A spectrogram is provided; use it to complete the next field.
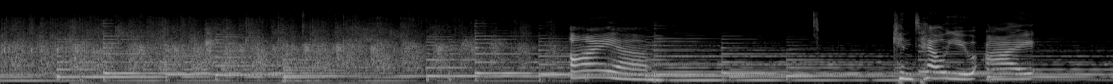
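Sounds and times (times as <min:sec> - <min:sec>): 
audience clapping in praise: 0:00.0 - 0:06.0
sustained keyboard or organ chords: 0:00.0 - 0:11.1
speech: 0:09.2 - 0:10.4.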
